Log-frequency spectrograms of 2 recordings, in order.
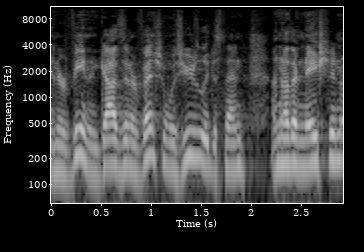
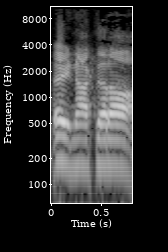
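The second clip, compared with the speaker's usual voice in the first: put-on scolding dad voice, louder; 8 dB louder than usual. Explaining Peter rebuking Jesus, the speaker puts on a mock dad-voice correction. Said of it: "It's the dad voice correction".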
